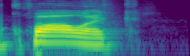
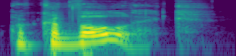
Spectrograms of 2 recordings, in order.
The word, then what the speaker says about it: Kwolek: And let me just say that I am pronouncing her name Qualic, but it's a Polish name with a W.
